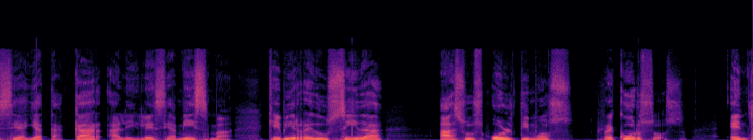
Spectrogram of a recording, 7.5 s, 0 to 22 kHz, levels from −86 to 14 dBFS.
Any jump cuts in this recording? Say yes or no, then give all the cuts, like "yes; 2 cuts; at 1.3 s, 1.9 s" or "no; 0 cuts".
no; 0 cuts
